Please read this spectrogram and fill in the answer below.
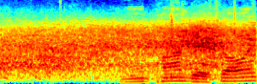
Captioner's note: cheering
